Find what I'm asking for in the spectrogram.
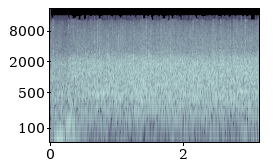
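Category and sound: crowd, parliament applause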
